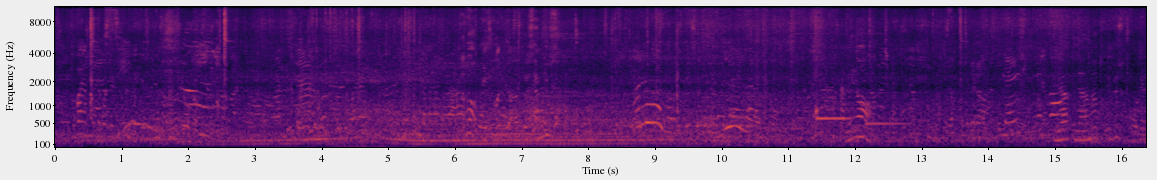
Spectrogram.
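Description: Rain patters on a bus window.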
